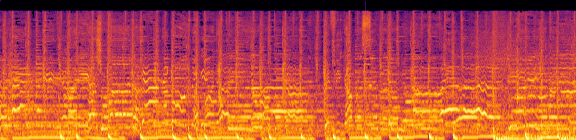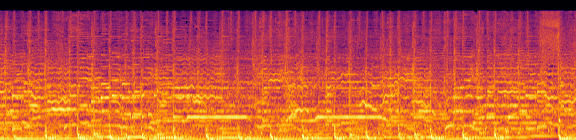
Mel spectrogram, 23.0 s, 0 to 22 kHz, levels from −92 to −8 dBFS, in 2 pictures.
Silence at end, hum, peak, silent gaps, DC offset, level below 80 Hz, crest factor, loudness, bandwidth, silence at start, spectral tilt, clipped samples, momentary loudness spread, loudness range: 0 s; none; 0 dBFS; none; under 0.1%; -18 dBFS; 12 dB; -13 LUFS; 16.5 kHz; 0 s; -5 dB/octave; under 0.1%; 3 LU; 2 LU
